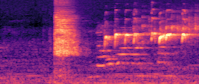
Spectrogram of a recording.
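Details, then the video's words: Greater green leafbird song, comparing Banyuwangi and Kalimantan birds, used as a fighting-style lure: a quick run of high, bright whistled notes, some slurred and chattering, after a short breathy rush of noise. "Bongkar isian, Cucak Ijo Banyuwangi vs Cucak ijo Kalimantan"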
